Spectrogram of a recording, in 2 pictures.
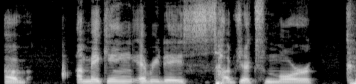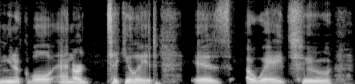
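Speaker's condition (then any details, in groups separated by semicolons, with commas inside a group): Stuttering; not stuttering much at time of recording; prolonged sounds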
